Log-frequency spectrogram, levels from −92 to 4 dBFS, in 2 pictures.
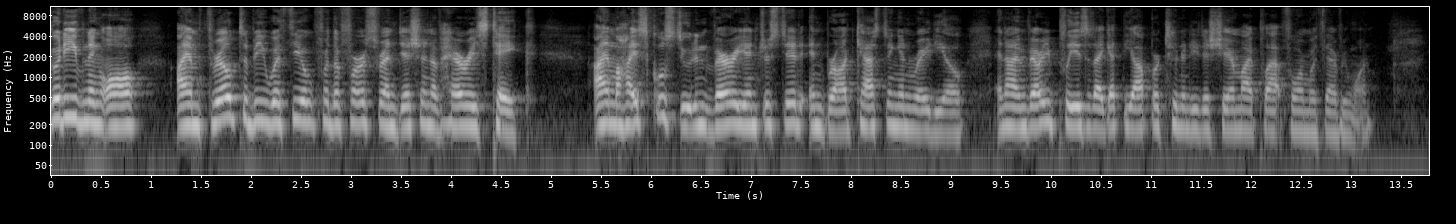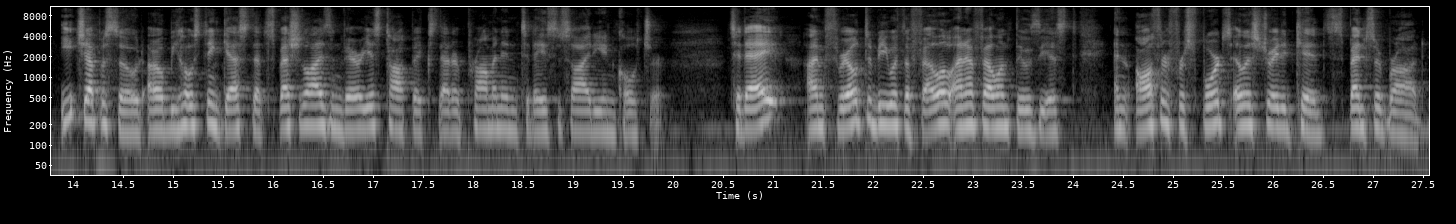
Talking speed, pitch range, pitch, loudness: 185 wpm, 165-195 Hz, 180 Hz, -28 LUFS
